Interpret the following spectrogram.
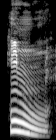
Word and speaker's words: hymn: We don't pronounce N, hymn.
